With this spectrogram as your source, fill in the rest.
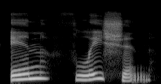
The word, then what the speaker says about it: inflation: The syllables are in fleun. There's our shun ending again. The stress falls on the middle part. Fle in fle. Shun. Say it with me. Inflation.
